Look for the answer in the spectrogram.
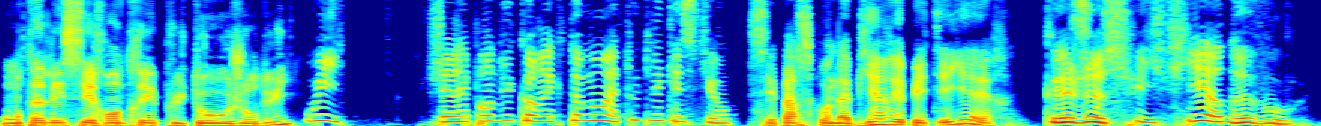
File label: dialog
